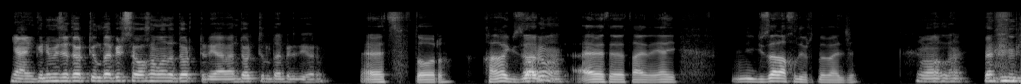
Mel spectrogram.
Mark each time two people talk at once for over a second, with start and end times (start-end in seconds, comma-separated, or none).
none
